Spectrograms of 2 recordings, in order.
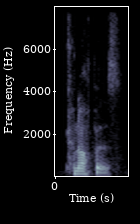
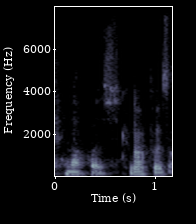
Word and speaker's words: Knoppers: And Frederick says, "Yes, it's pronounced Knoppers. There you go. Yeah, there you go. K is not silent. Knoppers.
